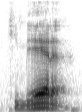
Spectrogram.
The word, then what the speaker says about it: quimera: Quimera. Ou seja, nesses dois casos aqui, eu não pronuncio o U.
